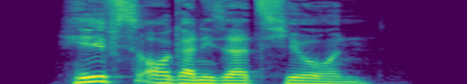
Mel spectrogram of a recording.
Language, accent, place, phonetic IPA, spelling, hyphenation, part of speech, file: German, Germany, Berlin, [ˈhɪlfsʔɔʁɡanizaˌt͡si̯oːn], Hilfsorganisation, Hilfs‧or‧ga‧ni‧sa‧ti‧on, noun, De-Hilfsorganisation.ogg
- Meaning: aid agency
